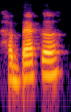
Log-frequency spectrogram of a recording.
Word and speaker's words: Habakkuk: I know I always say the name wrong. What is it? Habakkuk.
